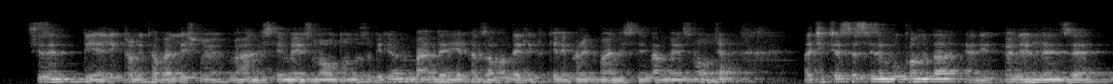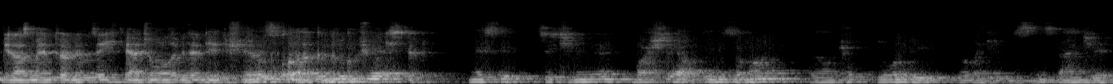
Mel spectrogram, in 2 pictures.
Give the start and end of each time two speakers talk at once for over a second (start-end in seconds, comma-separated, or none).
13.4-15.0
